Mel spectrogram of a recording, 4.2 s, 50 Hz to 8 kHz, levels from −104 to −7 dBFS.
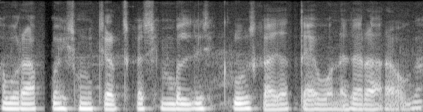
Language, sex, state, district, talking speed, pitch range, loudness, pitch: Hindi, male, Uttar Pradesh, Muzaffarnagar, 225 wpm, 130-145 Hz, -15 LUFS, 135 Hz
